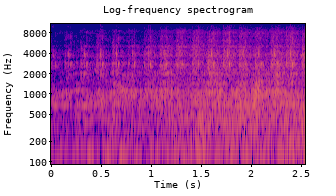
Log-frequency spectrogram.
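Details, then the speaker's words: Engine with non-adjustable rocker arms, warm after about 20 minutes of running: a quick, light, regular tick over a steady idle, traced to a rocker arm rather than a lifter; it improves with running but does not go away. "so it's telling me that it's not a lifter it's a rocker platter in and I'm pretty sure these are nonadjustable rocker arms cuz it's been uh about 20 minutes now I can really hear it right"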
